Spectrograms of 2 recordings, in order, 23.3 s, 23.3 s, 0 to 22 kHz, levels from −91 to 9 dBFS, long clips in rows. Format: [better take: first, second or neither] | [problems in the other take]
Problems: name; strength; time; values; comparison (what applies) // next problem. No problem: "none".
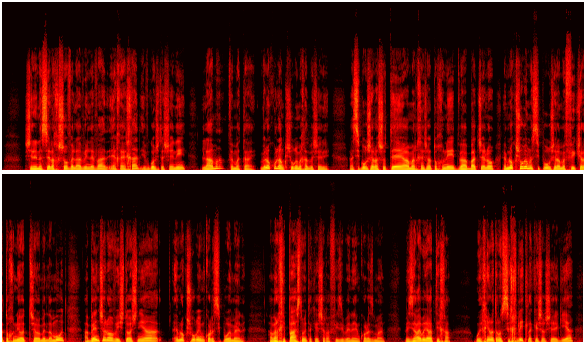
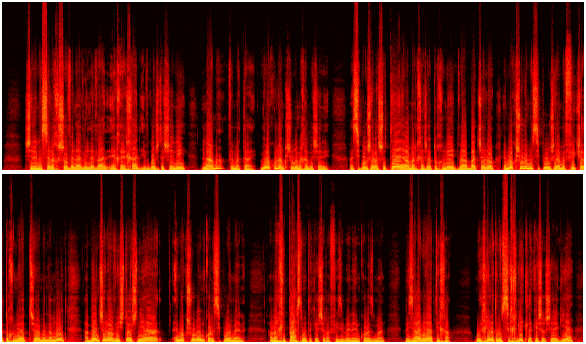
first | distortion; heavy; 7 dB below the speech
